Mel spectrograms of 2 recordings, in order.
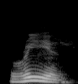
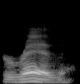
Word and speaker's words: read: in the past tense when you said this verb in the present tense you pronounce it read breathe when you see past tense you say red i read every day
